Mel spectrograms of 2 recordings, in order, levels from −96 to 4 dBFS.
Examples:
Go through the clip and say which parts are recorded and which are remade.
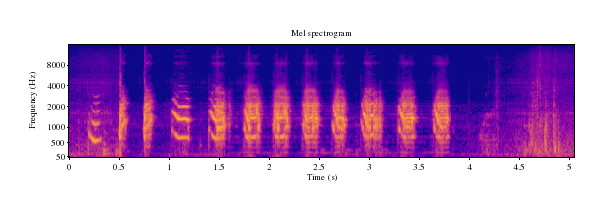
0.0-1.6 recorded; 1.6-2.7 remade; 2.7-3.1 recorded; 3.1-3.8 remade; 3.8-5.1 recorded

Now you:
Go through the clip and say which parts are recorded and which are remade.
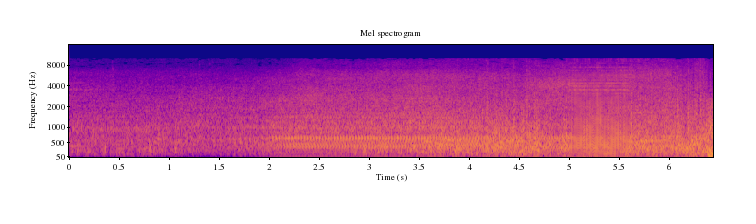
0.0-5.0 recorded; 5.0-5.6 remade; 5.6-6.5 recorded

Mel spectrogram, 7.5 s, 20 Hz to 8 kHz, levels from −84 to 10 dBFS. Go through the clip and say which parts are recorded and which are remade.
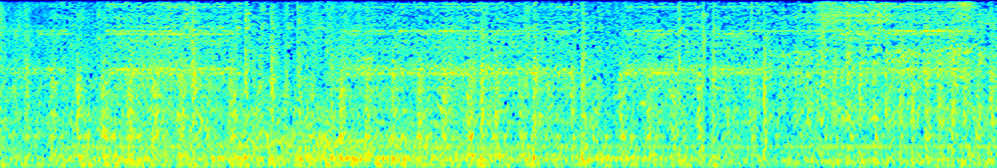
0.0-7.5 recorded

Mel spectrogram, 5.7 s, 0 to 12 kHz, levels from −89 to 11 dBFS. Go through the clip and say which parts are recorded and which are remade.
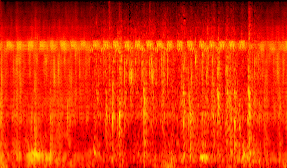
0.0-1.8 remade; 1.8-5.2 recorded; 5.2-5.7 remade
